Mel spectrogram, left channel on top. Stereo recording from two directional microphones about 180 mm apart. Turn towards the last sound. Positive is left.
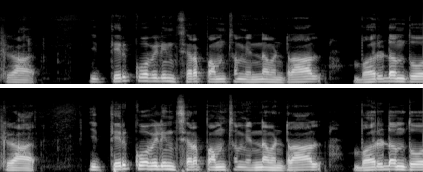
turn(degrees=-25)  # may be behind; listen again after turning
